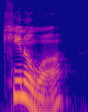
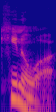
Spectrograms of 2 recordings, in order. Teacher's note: pronounced with three syllables kinoa in which case the stress would be on that second syllable kinoa and that final syllable would just be that schah uh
